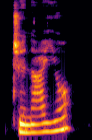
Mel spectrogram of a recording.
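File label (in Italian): "gennaio", Italian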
